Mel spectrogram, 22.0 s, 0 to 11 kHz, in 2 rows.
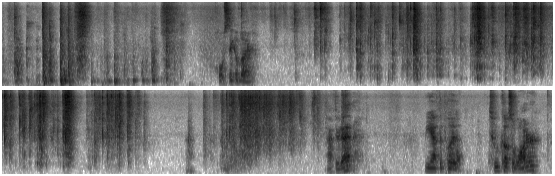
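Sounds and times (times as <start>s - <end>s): paper wrapper crinkling: 5.4s - 14.0s, 15.0s - 17.5s.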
